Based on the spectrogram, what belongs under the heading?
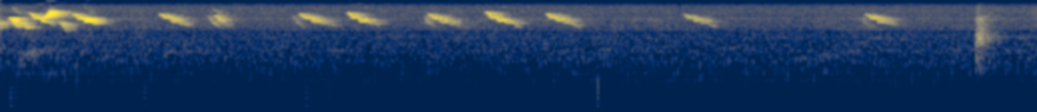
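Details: Kecial kuning (lemon-bellied white-eye) in gacor song used to coax reluctant birds: an excited twitter opens, followed by a series of clear, high, down-slurred notes spaced about half a second apart over faint hiss.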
